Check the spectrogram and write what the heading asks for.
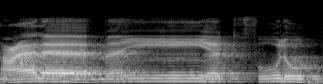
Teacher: യായിലേക്ക് നൂനിനെ ഭാഗികമായി ലയിപ്പിച്ച് മണിക്കുക. മൻ യക്ഫുലു എന്ന് പറയരുത്.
